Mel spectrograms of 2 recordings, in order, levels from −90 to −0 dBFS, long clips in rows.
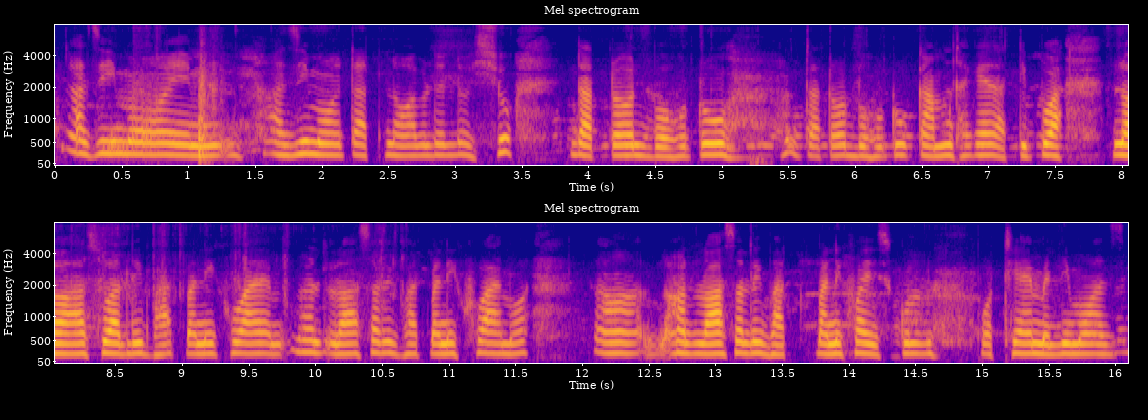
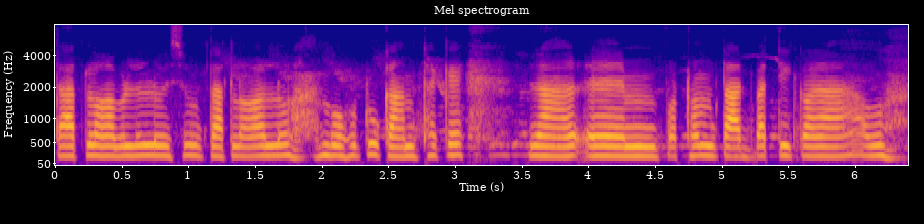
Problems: none marked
